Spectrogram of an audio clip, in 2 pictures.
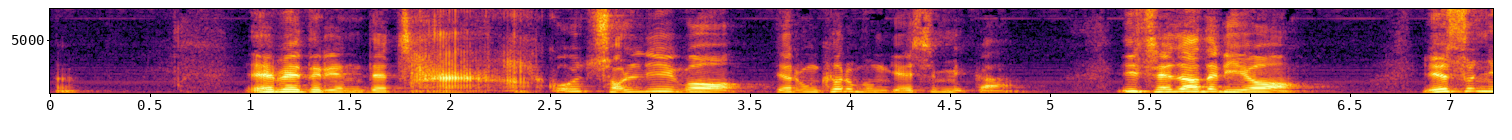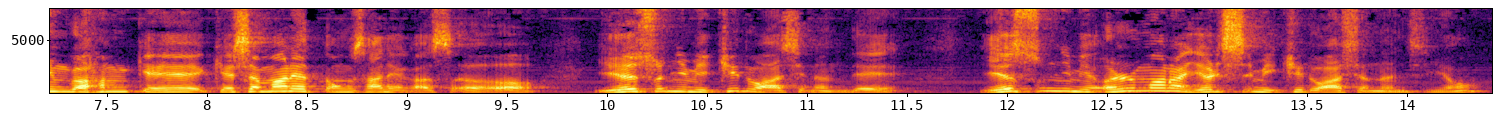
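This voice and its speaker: High, lively Gyeongsang-accented male pastor. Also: normal speed, creaky. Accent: Gyeongsang Korean. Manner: emphatic, repeated rhetorical questions to the congregation. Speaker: senior pastor. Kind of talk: sermon.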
